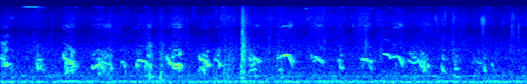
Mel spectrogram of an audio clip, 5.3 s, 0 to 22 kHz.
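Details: Litter of 13-day-old White Swiss Shepherd puppies whining together; many short overlapping wavering squeaks and whimpers, tonal and irregular, from several pups at once over a low steady background hum.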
